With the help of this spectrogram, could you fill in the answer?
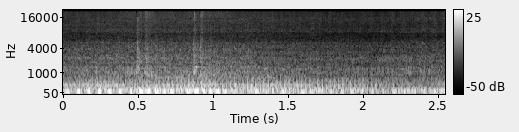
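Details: Yamaha NMAX v1 scooter after replacing a damaged rocker arm that caused top-end ticking; camshaft shows only light roller marking and is still usable: steady, even low putter at idle with no ticking; valvetrain quiet and healthy.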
